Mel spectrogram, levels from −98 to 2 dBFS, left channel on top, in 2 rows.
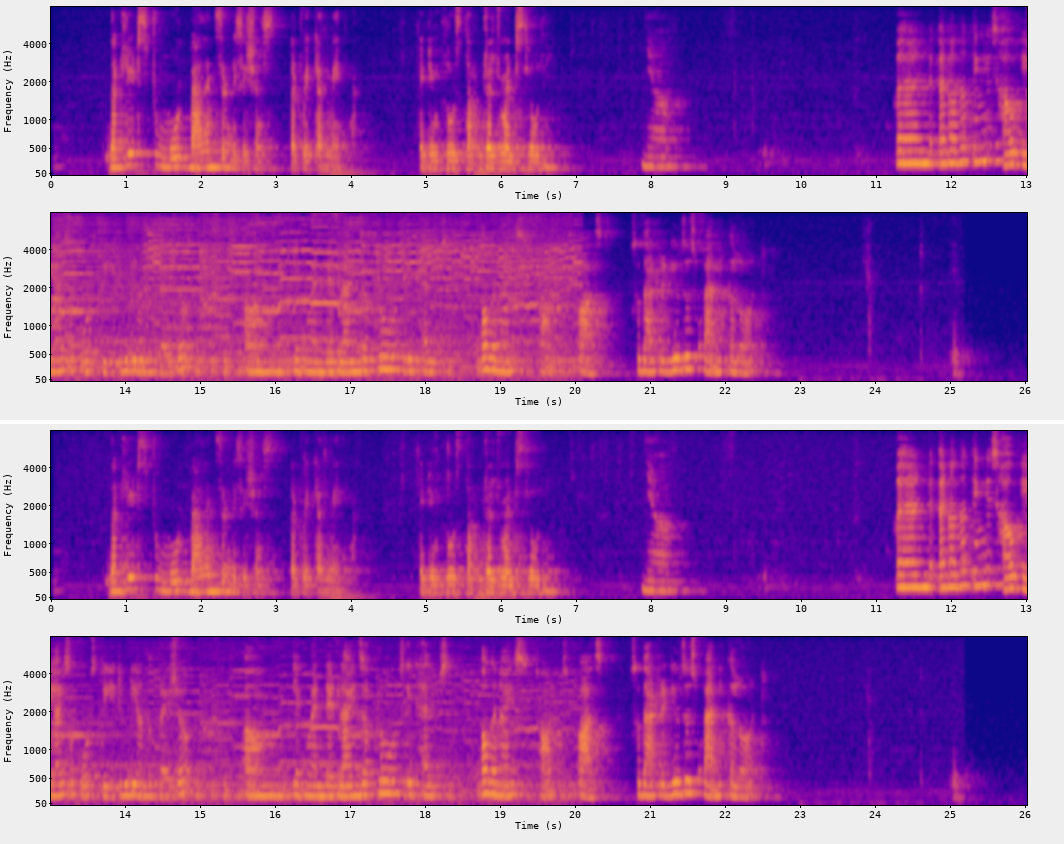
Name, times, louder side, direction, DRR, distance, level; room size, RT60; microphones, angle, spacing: voice 1, 0.7-3.9 4.9-6.7 25.0-25.1, left 2 dB, 45° left, 9 dB, 1.5 m, -31 dB
voice 2, 7.9-8.3 11.2-14.9 15.2-18.3 18.7-19.7 20.0-20.3 20.7-22.4, right 1 dB, 40° right, 5 dB, 2.1 m, -29 dB
sound 1, 13.0-20.1, left 5 dB, 65° left, 0.7 m, -37 dB
25.0 x 21.0 x 5.4 m, 0.78 s
head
